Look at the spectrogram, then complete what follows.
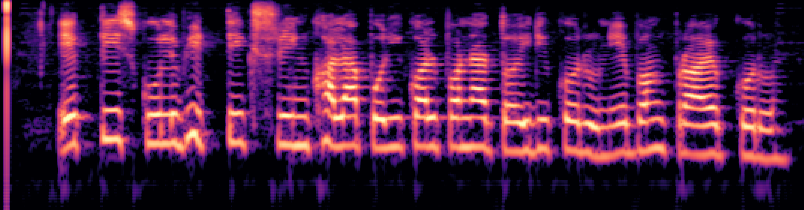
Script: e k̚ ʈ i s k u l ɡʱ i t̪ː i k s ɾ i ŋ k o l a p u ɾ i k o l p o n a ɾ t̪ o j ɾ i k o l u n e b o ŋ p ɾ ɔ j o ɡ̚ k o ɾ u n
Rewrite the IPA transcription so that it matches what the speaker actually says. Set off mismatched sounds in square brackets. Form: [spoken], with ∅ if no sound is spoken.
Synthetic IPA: e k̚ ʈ i s k u l [bʱ] i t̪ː i k s ɾ i ŋ [kʰ] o l a p [o] ɾ i k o l p o n a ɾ t̪ o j ɾ i k o [ɾ] u n e b o ŋ p ɾ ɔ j o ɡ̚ k o ɾ u n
